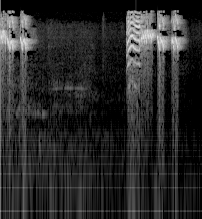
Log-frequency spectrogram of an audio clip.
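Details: Orange-headed thrush singing 'teler' style, used as a lure to stir emotion and breeding urge: two clusters of sharp, very high twittering notes with a near-silent gap of about two seconds between them.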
